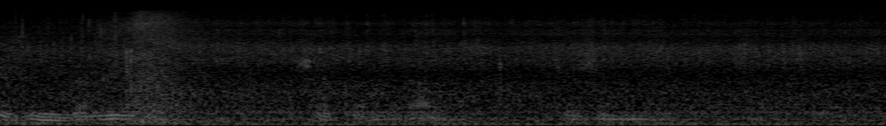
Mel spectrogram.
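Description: Faint, indistinct voices murmuring in the background over a steady low hiss.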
